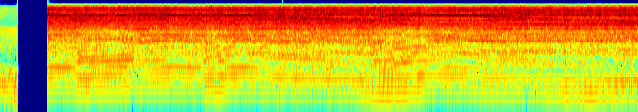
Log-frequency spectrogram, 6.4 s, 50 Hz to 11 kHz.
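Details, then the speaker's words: Stihl TS400 two-stroke concrete saw after carburetor kit replacement and new spark plug, bad old plug having caused it to die: high buzzing note holds steady, dips once, picks straight back up; running properly. "i was running too good well shut off and took it off"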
